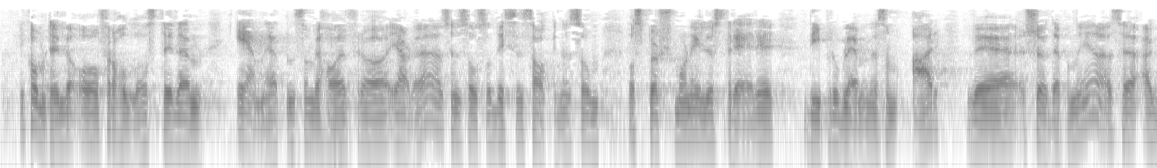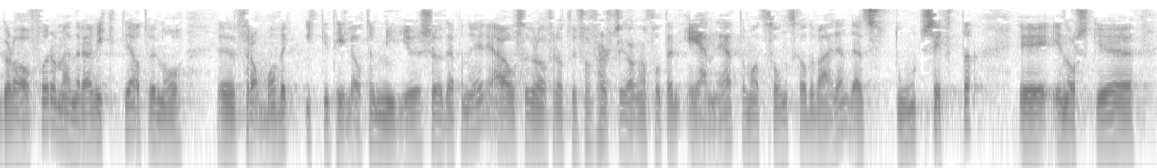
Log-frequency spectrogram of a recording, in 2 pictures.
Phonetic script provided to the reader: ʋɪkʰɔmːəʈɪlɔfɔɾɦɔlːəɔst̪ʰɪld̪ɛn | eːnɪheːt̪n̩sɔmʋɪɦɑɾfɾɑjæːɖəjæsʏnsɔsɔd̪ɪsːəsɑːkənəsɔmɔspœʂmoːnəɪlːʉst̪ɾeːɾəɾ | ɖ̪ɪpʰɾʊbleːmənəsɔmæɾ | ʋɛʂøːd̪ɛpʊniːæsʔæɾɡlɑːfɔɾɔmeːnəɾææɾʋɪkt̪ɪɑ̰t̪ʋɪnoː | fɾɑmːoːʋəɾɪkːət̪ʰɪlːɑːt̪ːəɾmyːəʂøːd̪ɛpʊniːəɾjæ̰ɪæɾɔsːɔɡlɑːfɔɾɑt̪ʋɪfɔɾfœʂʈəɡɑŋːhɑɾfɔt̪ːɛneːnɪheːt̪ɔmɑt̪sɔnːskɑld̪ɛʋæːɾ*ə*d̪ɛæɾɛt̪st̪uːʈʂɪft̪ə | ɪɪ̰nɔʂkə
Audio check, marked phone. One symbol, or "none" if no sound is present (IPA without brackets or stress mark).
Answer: ə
